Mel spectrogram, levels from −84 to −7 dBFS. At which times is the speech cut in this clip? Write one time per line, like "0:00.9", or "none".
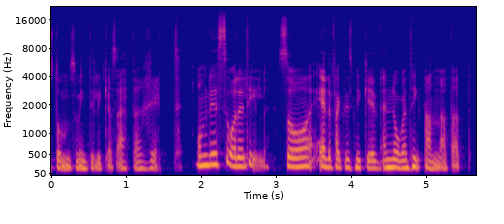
0:01.8
0:02.6
0:03.0
0:04.4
